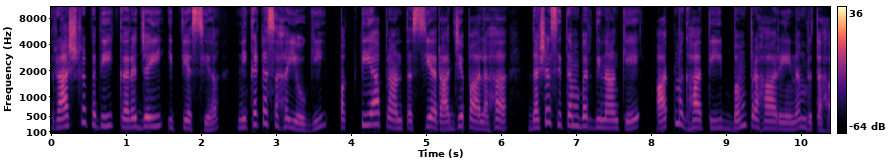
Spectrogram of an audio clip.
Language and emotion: Sanskrit, neutral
